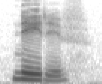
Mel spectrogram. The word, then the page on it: native: American English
